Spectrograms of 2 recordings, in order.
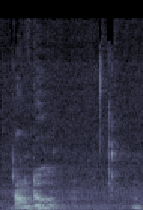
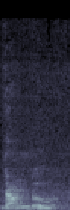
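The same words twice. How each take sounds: First: Slow, soft "Don't do it."; hushed, drawn-out "Don't do it."; soft warning. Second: Said in the usual way. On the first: Real, not acted.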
